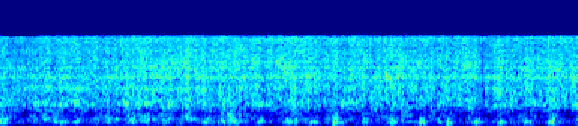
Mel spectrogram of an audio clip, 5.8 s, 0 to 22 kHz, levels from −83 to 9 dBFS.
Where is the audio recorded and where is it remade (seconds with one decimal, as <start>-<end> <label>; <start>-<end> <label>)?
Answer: 0.0-3.1 remade; 3.1-5.8 recorded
